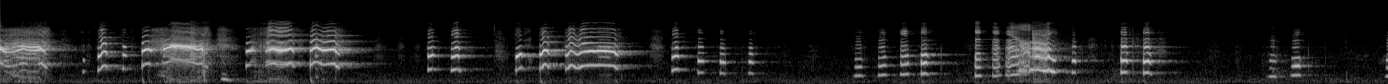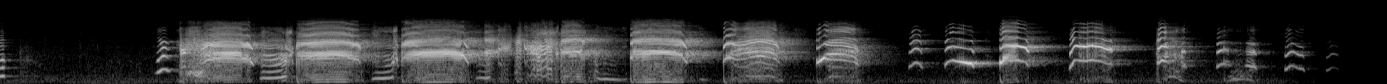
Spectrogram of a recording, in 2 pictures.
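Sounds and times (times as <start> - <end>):
chimpanzee screeching: 0.0 - 3.7, 5.2 - 6.5, 9.9 - 11.6, 15.5 - 27.3.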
